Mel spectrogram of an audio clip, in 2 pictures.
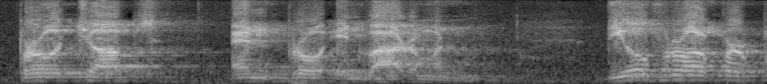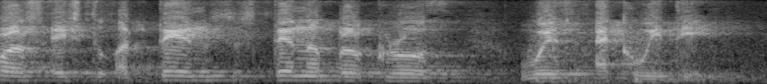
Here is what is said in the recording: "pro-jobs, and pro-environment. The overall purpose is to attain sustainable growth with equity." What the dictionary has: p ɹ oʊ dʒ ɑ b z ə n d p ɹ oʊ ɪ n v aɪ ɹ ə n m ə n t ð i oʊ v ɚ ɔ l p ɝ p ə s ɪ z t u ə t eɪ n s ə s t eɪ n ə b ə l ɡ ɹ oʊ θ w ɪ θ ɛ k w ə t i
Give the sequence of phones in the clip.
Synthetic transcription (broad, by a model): p ɹ oʊ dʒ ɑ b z ə n d p ɹ oʊ ɪ n v aɪ ɹ ə n m ə n t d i oʊ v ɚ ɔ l p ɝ p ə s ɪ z t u ə t eɪ n s ə s t eɪ n ə b ə l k ɹ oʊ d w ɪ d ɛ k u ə t i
